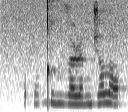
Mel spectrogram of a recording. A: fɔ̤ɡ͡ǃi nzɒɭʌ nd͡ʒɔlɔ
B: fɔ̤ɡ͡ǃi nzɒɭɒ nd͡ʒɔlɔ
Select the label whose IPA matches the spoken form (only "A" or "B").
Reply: A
